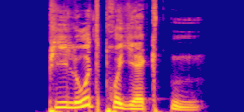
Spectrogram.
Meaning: dative plural of Pilotprojekt
- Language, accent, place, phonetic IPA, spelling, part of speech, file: German, Germany, Berlin, [piˈloːtpʁoˌjɛktn̩], Pilotprojekten, noun, De-Pilotprojekten.ogg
